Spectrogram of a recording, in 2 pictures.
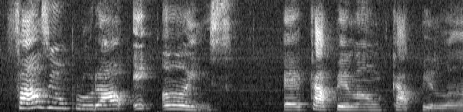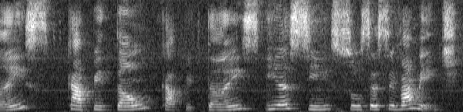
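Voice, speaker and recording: A woman's voice: on the high side, animated, slow, fairly bright tone, slight background noise. A woman with a Brazilian Portuguese accent teaching a grammar lesson to children, patiently walking through example words.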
